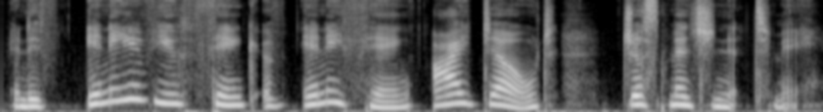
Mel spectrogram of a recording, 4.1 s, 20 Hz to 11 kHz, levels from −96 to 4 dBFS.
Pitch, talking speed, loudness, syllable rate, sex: 255 Hz, 220 wpm, -18 LUFS, 5.7 syllables/s, female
